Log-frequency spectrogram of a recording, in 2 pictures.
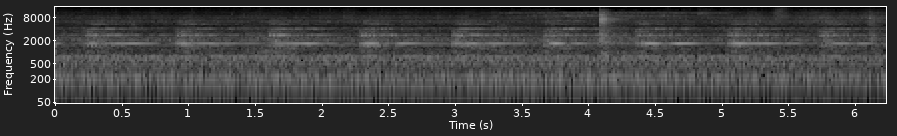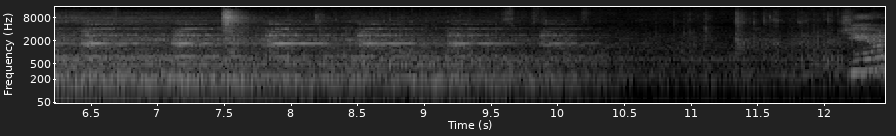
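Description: Orphan train leaving New York and heading west in 1919, heard as a steady, loud rumble of rolling railway cars with wheel clatter and faint squeals, easing off toward the end.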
